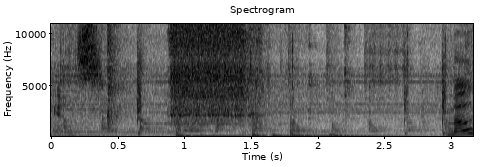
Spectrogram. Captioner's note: machine whirring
